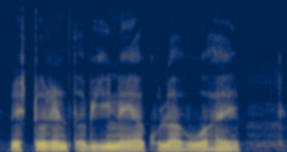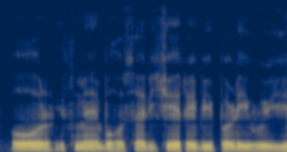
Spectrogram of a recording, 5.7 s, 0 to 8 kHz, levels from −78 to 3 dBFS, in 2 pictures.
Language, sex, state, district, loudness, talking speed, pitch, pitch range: Hindi, male, Uttar Pradesh, Lalitpur, -16 LUFS, 155 wpm, 105 Hz, 100-105 Hz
